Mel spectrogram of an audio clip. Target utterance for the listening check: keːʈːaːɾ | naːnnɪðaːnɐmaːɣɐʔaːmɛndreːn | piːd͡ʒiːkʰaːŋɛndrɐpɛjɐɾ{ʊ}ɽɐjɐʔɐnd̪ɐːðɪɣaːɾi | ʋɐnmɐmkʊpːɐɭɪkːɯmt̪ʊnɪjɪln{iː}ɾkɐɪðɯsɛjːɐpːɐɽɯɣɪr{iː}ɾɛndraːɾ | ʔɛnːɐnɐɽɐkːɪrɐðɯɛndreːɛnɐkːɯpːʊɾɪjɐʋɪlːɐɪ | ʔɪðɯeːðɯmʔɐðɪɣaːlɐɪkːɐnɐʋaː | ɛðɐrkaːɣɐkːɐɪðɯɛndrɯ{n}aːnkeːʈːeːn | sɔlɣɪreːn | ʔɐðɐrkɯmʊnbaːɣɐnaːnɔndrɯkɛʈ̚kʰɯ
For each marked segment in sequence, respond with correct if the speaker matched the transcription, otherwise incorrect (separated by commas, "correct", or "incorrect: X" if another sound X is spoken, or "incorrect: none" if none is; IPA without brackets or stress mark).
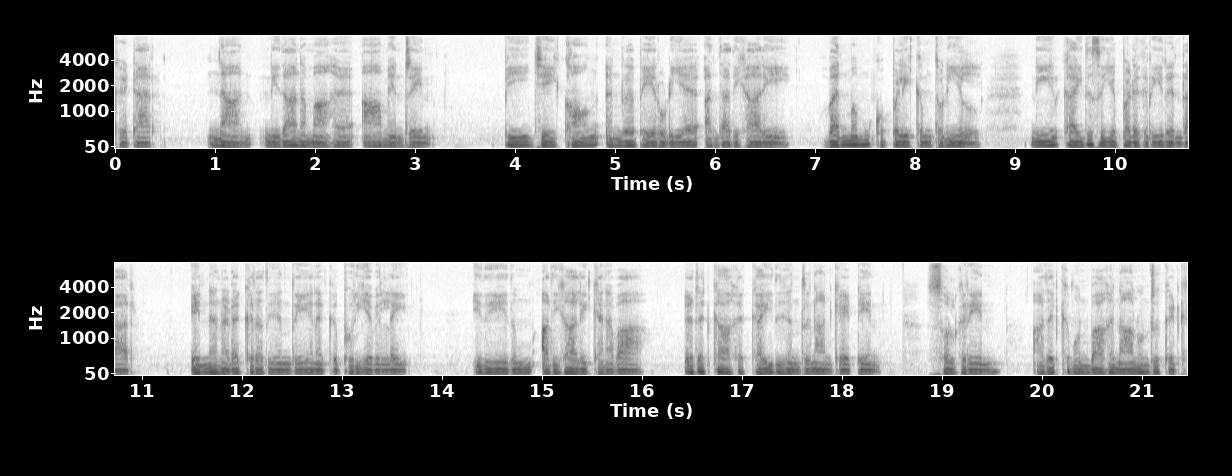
incorrect: ɯ, correct, correct, correct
